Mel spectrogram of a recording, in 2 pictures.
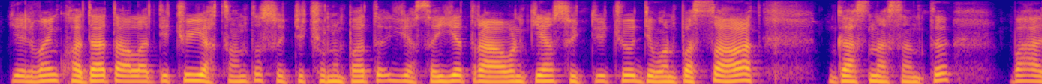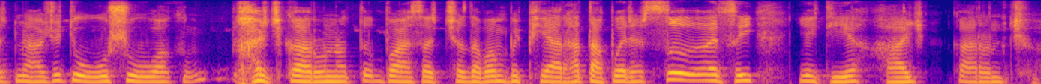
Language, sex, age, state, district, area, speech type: Kashmiri, female, 30-45, Jammu and Kashmir, Anantnag, rural, spontaneous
